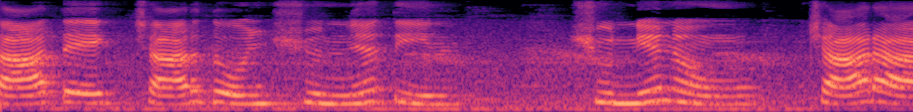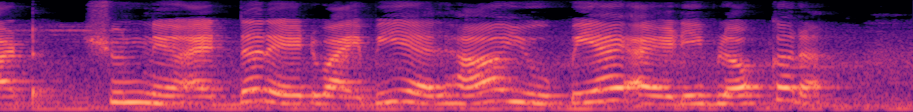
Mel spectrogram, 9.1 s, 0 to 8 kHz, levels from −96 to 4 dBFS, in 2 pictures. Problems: none marked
